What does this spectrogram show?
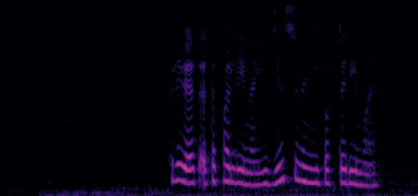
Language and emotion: Russian, neutral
